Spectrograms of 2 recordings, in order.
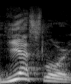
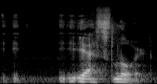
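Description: First: It is screamed loudly and forcefully. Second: It is muttered quietly and haltingly.

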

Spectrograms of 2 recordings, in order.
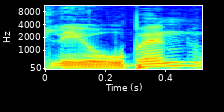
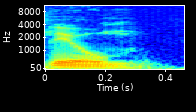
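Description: First: It is said in Standard German. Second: It is said in the local dialect.

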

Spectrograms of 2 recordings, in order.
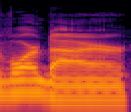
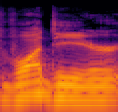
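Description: First: It is said with a Southern American pronunciation. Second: It is said with a French pronunciation.

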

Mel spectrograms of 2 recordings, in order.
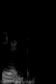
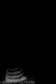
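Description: First: It is said as 'eg' with an audible g. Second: It is said as the close vowel 'i'. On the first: "Britain-wise, it's E-G. So you're just missing the J on the front. But now suddenly the G is audible" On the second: "there's some regions like in the middle where they say E"

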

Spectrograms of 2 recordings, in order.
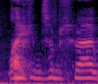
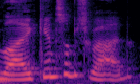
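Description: First: It is said at normal speed. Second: It is said more slowly.

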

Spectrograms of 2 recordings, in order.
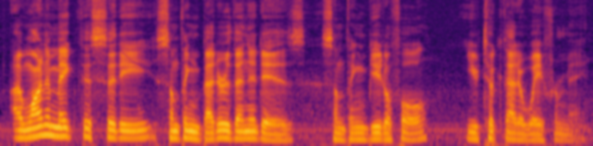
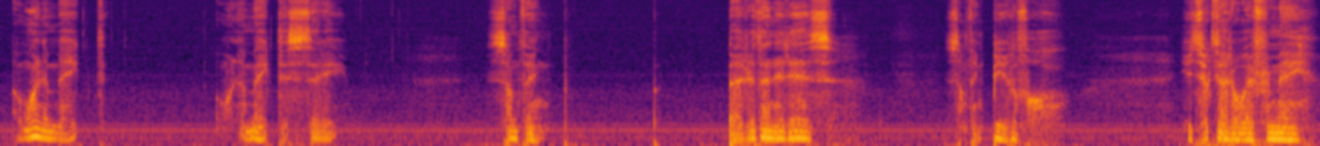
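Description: First: The line is spoken at a normal pace. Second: The line is spoken very slowly.

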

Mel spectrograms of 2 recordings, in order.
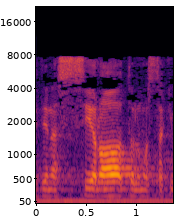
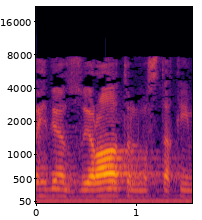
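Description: First: Sirat begins with a plain, light s sound. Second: Sirat begins with a sound blended toward z. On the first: "with a Sin instead of a Sad" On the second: "with a Ishmam"

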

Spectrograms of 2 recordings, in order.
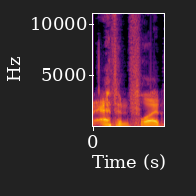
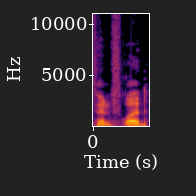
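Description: First: An extra vowel sound comes before the F. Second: The name starts directly with the F sound. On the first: The speaker calls it wrong. "as I call him, Effin' Flood, for some reason, wrong all the time" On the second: The speaker calls it right. "That's not how you say it. It's Finn Flood"

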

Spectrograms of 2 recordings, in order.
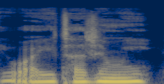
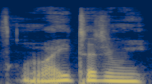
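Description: First: The question sounds flat and serious. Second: The question sounds light and playful. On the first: The question is meant for real. "But I'll be dead ass like" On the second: The question is meant as a joke. "say it in a playful way"

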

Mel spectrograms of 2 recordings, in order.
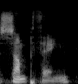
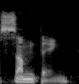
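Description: First: The word has a p sound in it. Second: The word has no p sound in it. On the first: "hearing people pronounce it something" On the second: "to see the word something"

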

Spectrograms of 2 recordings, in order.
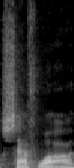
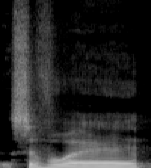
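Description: First: The name is said in its native way. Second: The name is said in an anglicized way. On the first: "you should probably pronounce it rather than Savoy" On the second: "but I'll be saying Savoy"

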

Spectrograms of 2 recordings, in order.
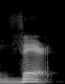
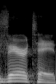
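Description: First: The word ends without a t sound. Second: The word ends with an audible t sound. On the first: "I think it would be Vert" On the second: "It wouldn't be Verte then"

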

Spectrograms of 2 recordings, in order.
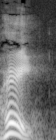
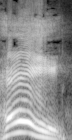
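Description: First: It is said quietly. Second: It is said loudly.

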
